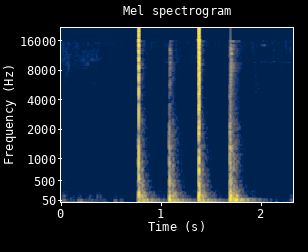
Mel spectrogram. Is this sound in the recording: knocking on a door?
yes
